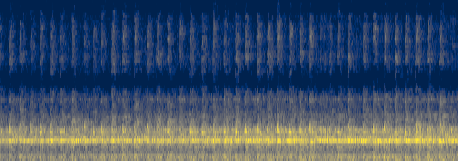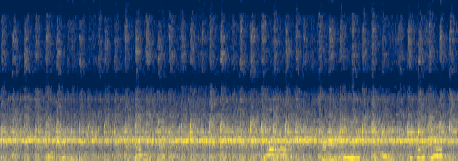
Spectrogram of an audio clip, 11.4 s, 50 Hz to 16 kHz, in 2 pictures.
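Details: Husqvarna K770 two-stroke cut-off saw, new spark plug, running after a carburetor soak and clean; steady fast idle buzz with no misses or stumbles; running normally.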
